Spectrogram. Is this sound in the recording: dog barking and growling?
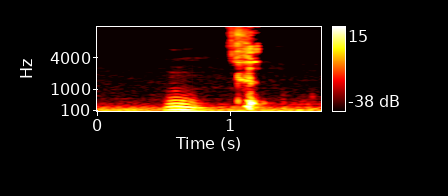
no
